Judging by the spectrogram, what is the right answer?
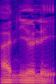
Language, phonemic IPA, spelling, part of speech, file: French, /a.ɲə.le/, agneler, verb, Fr-agneler.ogg
- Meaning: to lamb, to yean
